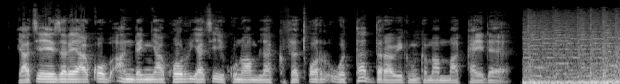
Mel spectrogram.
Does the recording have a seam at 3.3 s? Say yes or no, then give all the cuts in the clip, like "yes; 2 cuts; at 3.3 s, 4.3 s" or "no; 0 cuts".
no; 1 cut; at 5.2 s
